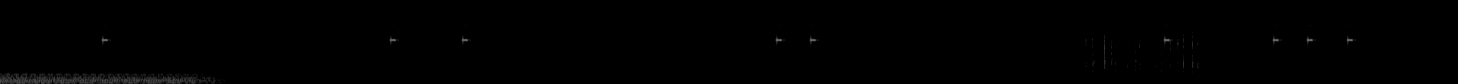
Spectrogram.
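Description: A short electronic blip sounds each time a block snaps into place.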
